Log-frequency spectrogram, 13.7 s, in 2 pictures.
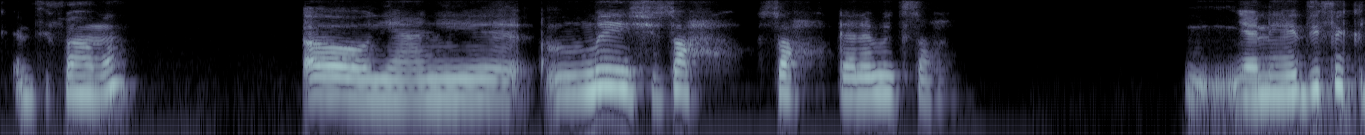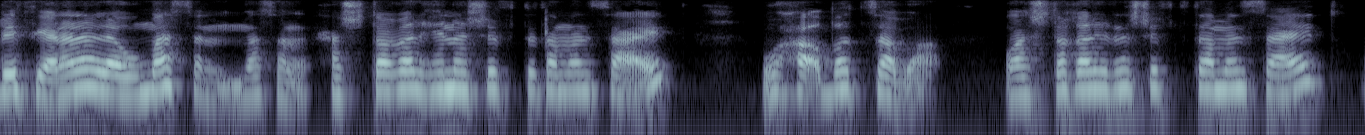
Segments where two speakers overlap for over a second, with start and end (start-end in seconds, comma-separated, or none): none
